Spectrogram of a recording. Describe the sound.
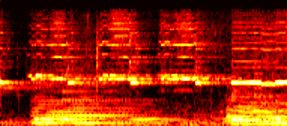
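A flute on a record plays high, whistling sustained tones imitating birds over steady instrumental accompaniment, with bird sounds added in the background and a brief dip in the music before it swells back near the end.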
